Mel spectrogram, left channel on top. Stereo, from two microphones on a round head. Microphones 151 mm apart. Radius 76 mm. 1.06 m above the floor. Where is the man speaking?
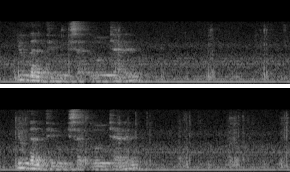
75° right (ahead or behind), 1.5 m.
